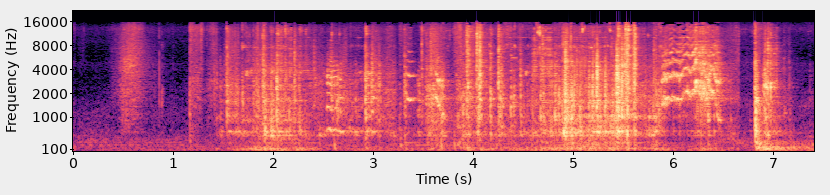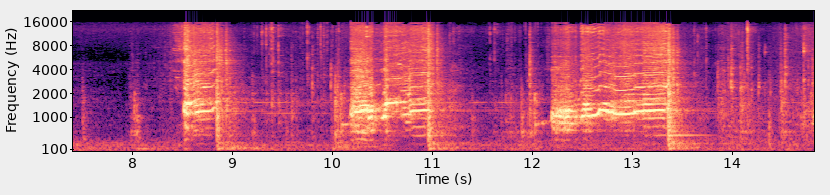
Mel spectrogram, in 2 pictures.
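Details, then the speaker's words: Abandoned 1974 Ford F250 Custom 390 V8, out of gas and with no brakes, creeping along: loud high squeals in bursts of a few seconds, likened to a turkey call; source unconfirmed, wheel to be removed to inspect brakes. "um sounds like an animal call one of your turkey calls"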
